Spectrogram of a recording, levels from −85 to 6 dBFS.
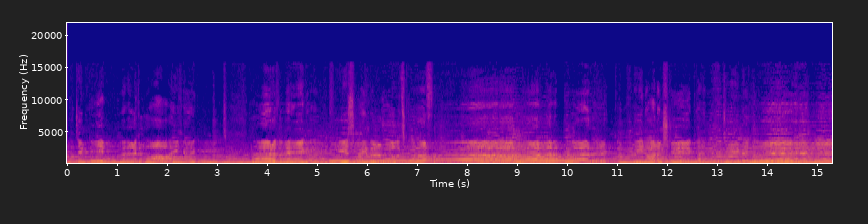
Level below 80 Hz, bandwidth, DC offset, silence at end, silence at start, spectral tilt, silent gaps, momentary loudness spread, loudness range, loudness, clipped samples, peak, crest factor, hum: -50 dBFS; 16 kHz; under 0.1%; 0 s; 0 s; -5.5 dB/octave; none; 8 LU; 3 LU; -29 LUFS; under 0.1%; -12 dBFS; 16 dB; none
